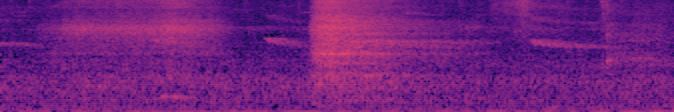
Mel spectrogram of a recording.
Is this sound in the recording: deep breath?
yes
